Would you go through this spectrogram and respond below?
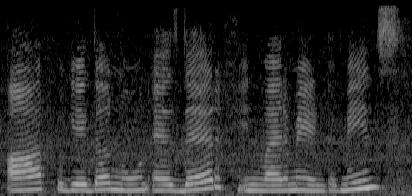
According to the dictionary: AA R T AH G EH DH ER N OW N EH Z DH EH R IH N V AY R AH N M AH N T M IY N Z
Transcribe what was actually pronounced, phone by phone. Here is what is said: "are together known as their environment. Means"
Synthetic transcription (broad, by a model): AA R T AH G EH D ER N OW N EH Z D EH R IH N V AY R AH N M AH N T M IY N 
